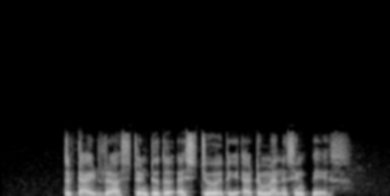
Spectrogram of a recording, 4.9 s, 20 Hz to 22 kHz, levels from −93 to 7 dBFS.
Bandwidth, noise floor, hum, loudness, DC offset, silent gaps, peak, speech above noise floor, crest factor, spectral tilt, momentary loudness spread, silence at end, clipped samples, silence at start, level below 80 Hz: 7.6 kHz; -75 dBFS; none; -17 LUFS; under 0.1%; none; 0 dBFS; 59 dB; 16 dB; -4.5 dB/octave; 7 LU; 0.55 s; under 0.1%; 0.8 s; -56 dBFS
